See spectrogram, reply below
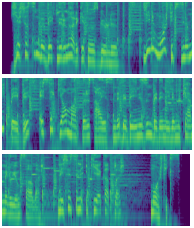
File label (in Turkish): animatik cocuk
